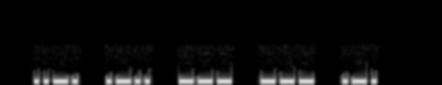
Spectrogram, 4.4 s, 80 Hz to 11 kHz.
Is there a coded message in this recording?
Yes: Morse code from 0.3 to 3.8 s, heard as a keyed tone, about 25 wpm, spaced as for 18 wpm, 590 Hz. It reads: FLOOR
